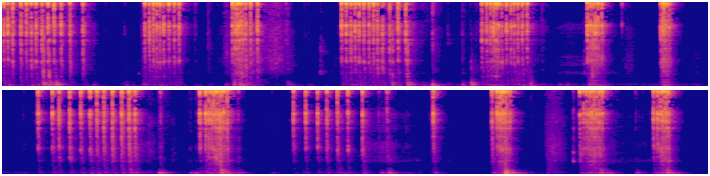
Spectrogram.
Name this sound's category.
Sound effects > Objects / House appliances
